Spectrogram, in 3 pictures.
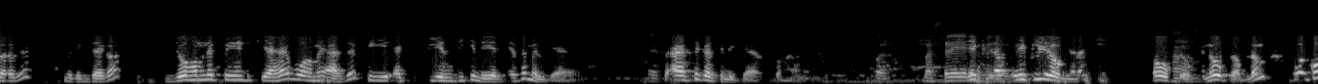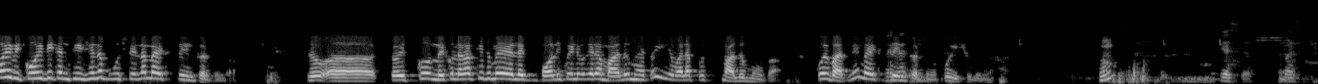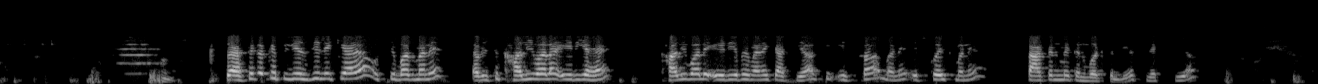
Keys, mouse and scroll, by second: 0.3 ctrl+space, 0.6 ctrl+space, 0.7 ctrl+space, 0.9 ctrl+space, 1.0 ctrl+space, 1.2 ctrl+space, 1.4 ctrl+space, 1.5 ctrl+space, 5.8 ctrl+-, 6.1 ctrl+-, 6.7 ctrl+-, 6.8 ctrl+-, 7.1 ctrl+-, 7.7 ctrl+-, 7.8 ctrl+-, 30.5 click, 31.9 click, 32.5 click, 32.5 click, 32.6 click, 33.2 click, 36.8-37.6 ctrl+click, 37.3 ctrl+click, 38.2 click.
